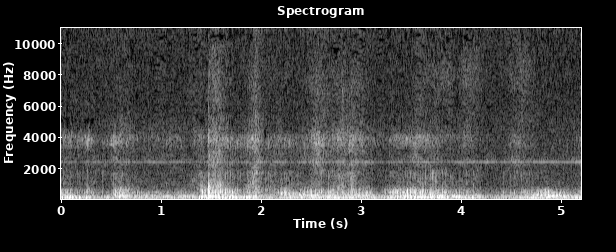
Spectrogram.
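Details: Pet cat purring steadily, a low throaty rumble rising and falling with each breath, some light rustling.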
